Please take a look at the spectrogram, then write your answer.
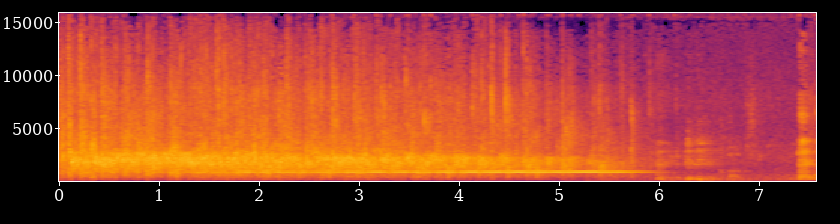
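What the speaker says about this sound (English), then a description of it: "Please give each candidate a round of applause" A hall audience applauds the candidates at a 2023 city council candidate forum, with loud, dense clapping sustained for about six seconds before thinning out, and a steady faint whistling tone running underneath.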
